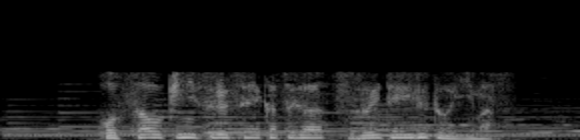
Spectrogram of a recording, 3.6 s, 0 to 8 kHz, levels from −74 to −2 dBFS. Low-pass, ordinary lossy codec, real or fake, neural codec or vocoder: 7.2 kHz; AAC, 16 kbps; real; none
